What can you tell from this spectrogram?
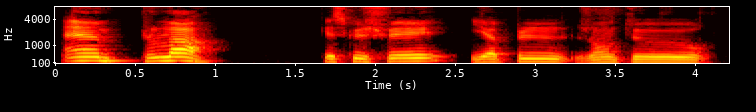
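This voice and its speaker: A man's voice: medium pitch, measured pace, mellow, clean tone. A man with a Maghrebi French accent, teaching a reading lesson and patiently sounding out syllables.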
